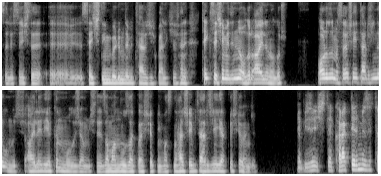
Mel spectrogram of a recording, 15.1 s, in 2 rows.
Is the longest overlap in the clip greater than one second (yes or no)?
no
